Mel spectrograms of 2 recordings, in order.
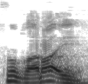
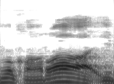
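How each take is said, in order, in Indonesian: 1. Huruf panjang dibaca pendek. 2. Huruf panjang dibaca panjang.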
